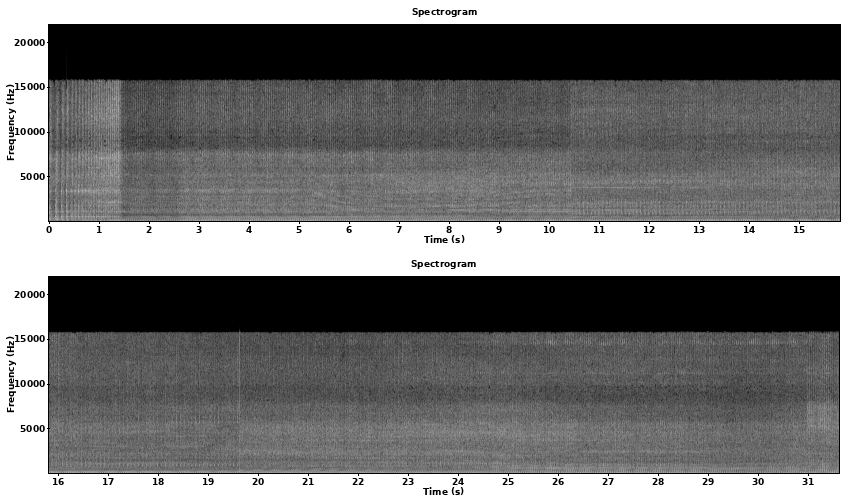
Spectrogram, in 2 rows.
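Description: Tsuzumi TDG10000SDV air-cooled diesel generator in its soundproof canopy, key-started and catching within the first second and a half, then running at a steady speed.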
